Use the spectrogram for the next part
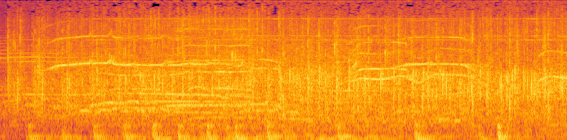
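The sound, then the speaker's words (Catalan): An audience breaks into steady, sustained applause, a dense wash of many hands clapping at full volume, with a few whistles and cheers rising above it throughout, at the inaugural event of the Fira d'Indians fair. “Un aplaudiment per elles.”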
